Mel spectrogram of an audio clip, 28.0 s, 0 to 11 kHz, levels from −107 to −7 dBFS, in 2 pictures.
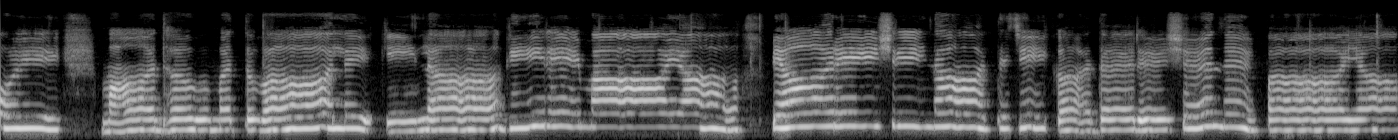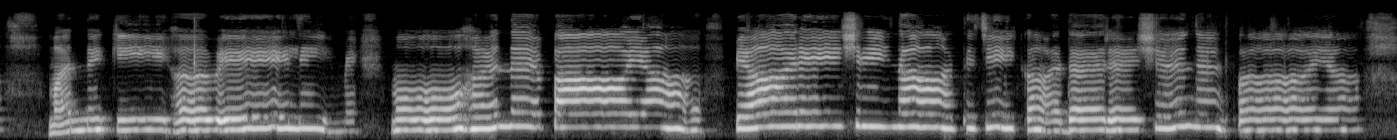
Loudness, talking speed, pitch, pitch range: -31 LUFS, 50 wpm, 270 Hz, 245-310 Hz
